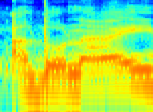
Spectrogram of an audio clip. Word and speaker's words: Adonai: Tapi itu cara pengucapannya itu Adonai dan Elohim itu merujuk kepada Yotip.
